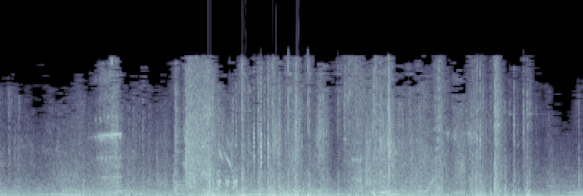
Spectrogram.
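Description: Rifle fire from several guns in rapid, overlapping volleys, starting about two seconds in and dying away near the end.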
